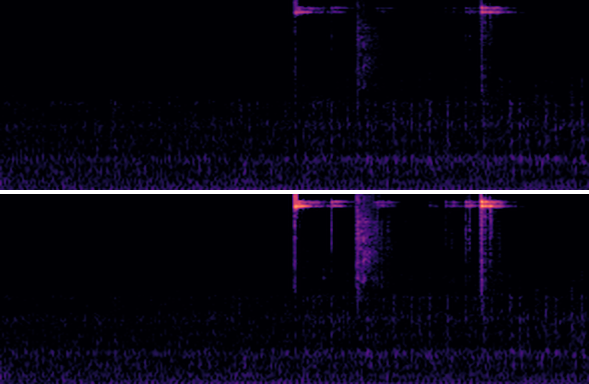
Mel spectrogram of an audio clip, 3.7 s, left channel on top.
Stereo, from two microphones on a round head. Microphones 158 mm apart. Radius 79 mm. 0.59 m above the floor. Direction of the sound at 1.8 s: 55° right (ahead or behind).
